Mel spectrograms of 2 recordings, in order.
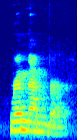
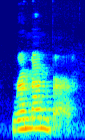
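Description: First: Said in the usual way. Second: Higher, louder first remember; urgent call. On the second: Acted. Poet calling out to the oppressors, urgent and louder. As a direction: cry it out as a rallying call.

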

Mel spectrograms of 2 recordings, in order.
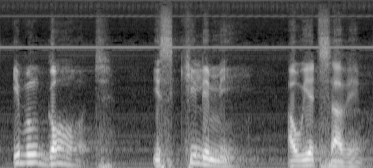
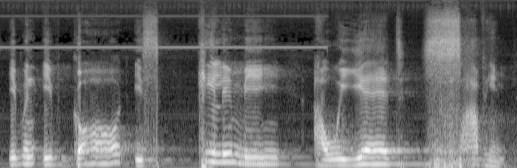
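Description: First: Low, soft, resigned-sounding quote; hushed, low-pitched declaration; quiet vow. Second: Measured vow with weight on "yet"; emphatic vow. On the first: Quotes disciple's vow, first take. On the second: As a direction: stretch "killing me" and "yet serve him" deliberately. Repeats disciple's vow for emphasis. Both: Acted.

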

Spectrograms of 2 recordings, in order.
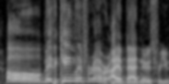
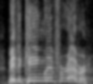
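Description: First: High, loud, gushing compliment before bad news; butter him up first; fawning flattery. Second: High, loud, fawning flattery; fawning courtier. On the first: Courtiers buttering up the king before bad news, gushing. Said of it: "always begin with a compliment". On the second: Acted. Courtiers flattering the king before gossiping, fawning. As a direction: lay the flattery on thick.

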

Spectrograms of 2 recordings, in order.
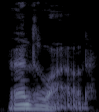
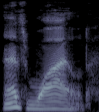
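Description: First: Much softer, said to himself; murmured That's wild; quiet echo. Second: Said in the usual way. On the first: Real, not acted. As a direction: let it fade under the breath. Repeated reaction, softer echo.

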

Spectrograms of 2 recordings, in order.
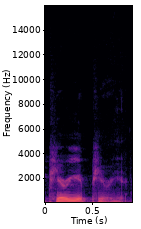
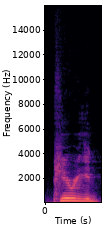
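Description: First: Said in the usual way. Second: First "Period," shot up high and louder, falling hard; emphatic period. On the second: Real, not acted. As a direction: slam the first "Period," high then drop it. Annoyed at Keely, emphatic repeat.

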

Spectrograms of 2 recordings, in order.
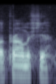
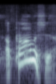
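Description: First: Said in the usual way. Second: Much higher, playful "I promise you"; squeaky promise. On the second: Shown as a demonstration. Fly-fishing vlogger repeating his promise to viewers, squeaky high.

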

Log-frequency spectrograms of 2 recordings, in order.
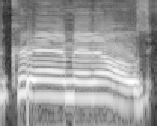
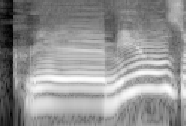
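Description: First: Said in the usual way. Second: "Criminals" squeezed into crim-eels; alternate pronunciation. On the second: Shown as a demonstration. Trying out a name for important people, alternate pronunciation. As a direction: say "Criminals" as crim-eels, middle syllable swallowed. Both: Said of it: "Criminals or criminals?".

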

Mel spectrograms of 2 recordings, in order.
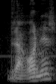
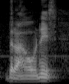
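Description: First: "Dragones" questioned, stressed on -go-; stress on middle syllable. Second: "Dragonés" stressed firmly on the final -nés; stress on final syllable. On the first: Checking the mascot's name, "Dragones" stressed on middle syllable. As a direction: put the weight on the O of "Dragones". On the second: Correcting the mascot's name, "Dragonés" stressed on final E. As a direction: correct it, landing on the last E of "Dragonés". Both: Shown as a demonstration. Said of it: "con acento en la E".

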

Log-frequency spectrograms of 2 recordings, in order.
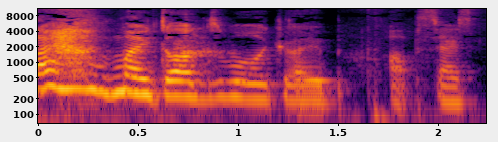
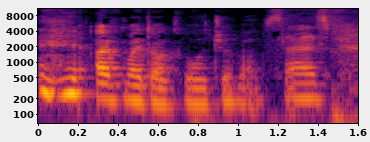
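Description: First: Proudly projected, pitch arching then falling; emphatic announcement. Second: Said in the usual way. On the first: Real, not acted. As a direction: show it off emphatically. First take, interrupted by excuse me.

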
